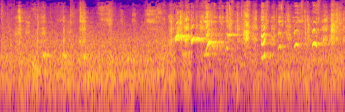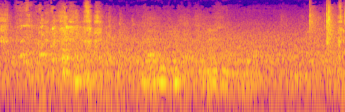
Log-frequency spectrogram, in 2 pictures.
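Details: Small pugs in Malaysia whine in high, thin, wavering cries while begging for food.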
